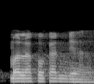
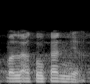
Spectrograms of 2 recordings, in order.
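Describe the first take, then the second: Both takes have the same delivery.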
